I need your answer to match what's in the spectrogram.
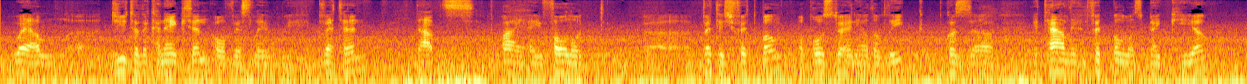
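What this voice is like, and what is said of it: Distinct northern Scottish accent. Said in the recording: “you've got a distinctively northern Scottish accent”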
